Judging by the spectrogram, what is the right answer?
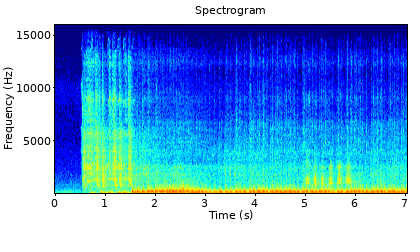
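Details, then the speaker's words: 2001 Suzuki SV650S V-twin, first start after valve shim adjustment and carb removal, on choke: runs rough and uneven with sharp pops breaking through idle; backfire from a vacuum leak, carb vacuum port plug fell off. "I know I'm going to be getting popping because of this. I may also have a vacuum leak somewhere."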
